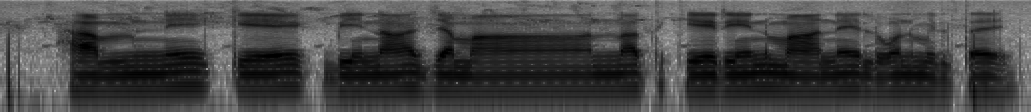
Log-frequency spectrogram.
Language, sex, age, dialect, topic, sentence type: Magahi, male, 51-55, Central/Standard, banking, question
